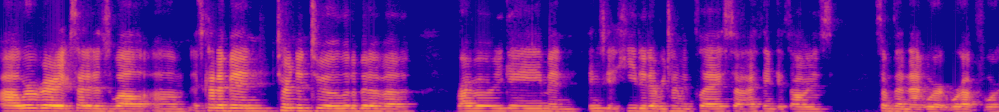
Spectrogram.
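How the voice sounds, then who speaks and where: A woman talks at a fairly quick pace in a medium pitch. Her intonation is monotone and flat, with big swings in loudness. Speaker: professional soccer center defender. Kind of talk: interview. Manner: quiet.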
